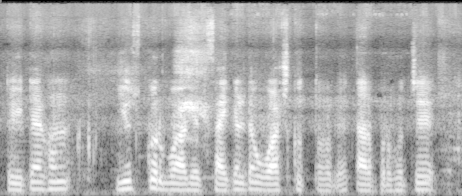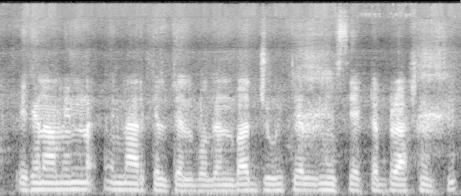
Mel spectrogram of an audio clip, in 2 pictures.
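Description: A man's voice: medium pitch, flat delivery, fast, a little hiss or hum, rough recording. A man vlogging outdoors in a backyard by a pond, chatting casually and a bit tired from washing his bicycle. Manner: rambling, chatty, addresses viewers directly; speaking quietly so neighbours won't hear. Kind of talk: casual vlog chat.

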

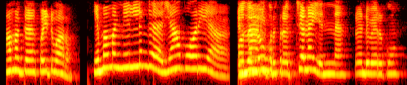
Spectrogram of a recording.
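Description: A woman voices a whole cartoon family in a squabble. Her voice sits extremely high and shrill, and she fires off scolding lines at a quick clip. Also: lively intonation, heavy background noise. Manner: quarrelsome, scolding, rapid back-and-forth. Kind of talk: cartoon voice acting of a family quarrel.

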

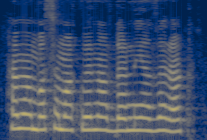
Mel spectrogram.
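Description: A woman teacher with a somewhat high voice talks children through a math lesson. She explains one step at a time, patient and methodical, often asking a question and then answering it herself. It sounds like a voice-over for a screen lesson. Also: little pitch movement, a little fast.

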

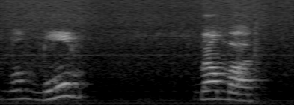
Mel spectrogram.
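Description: A teenage girl giving casual, excitable gameplay commentary as a YouTuber, with loud outbursts and jokes. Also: high voice, normal speed, heavy background noise. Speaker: gaming YouTuber.

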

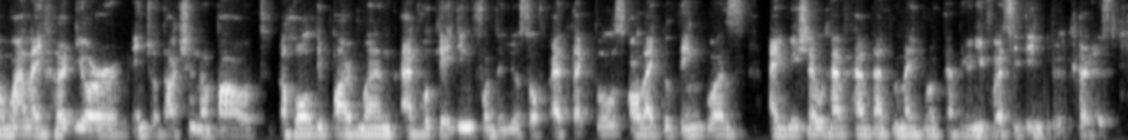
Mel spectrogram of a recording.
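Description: Bright-voiced man leading a webinar. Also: medium pitch, moderate pace, poor audio. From Romania. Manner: friendly, relaxed presenter with frequent "uh" fillers. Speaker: edtech trainer. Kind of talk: online training webinar. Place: home office, video call.

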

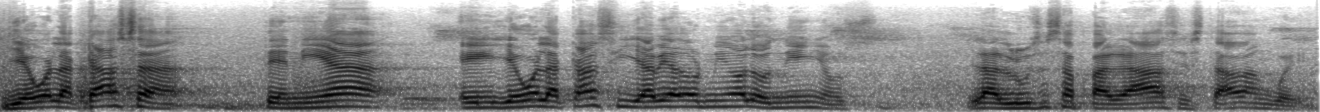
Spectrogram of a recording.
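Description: A man's voice: sits high, brisk, darkish tone, long reverb tail, slight background noise. A man hosting a podcast, telling a personal story in slangy, casual speech. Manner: slangy, drops "güey" constantly, acts out voices. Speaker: podcast host.

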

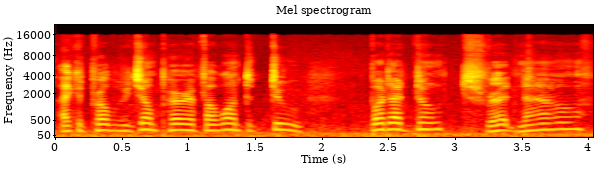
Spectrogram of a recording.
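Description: A man giving live gameplay commentary, excitable and laughing often, getting loud when excited. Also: high voice, normal speed, a little hiss or hum. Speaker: gaming YouTuber.

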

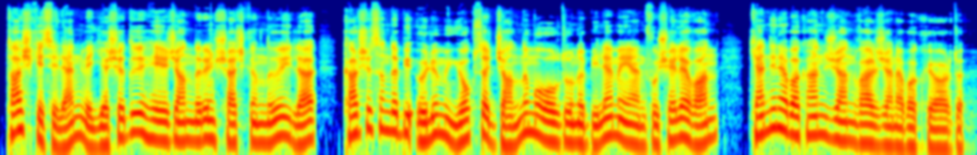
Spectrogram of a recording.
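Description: A man's voice: mid-range voice, dry recording. Man narrating an audiobook, dry sound. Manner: steady, measured reading.

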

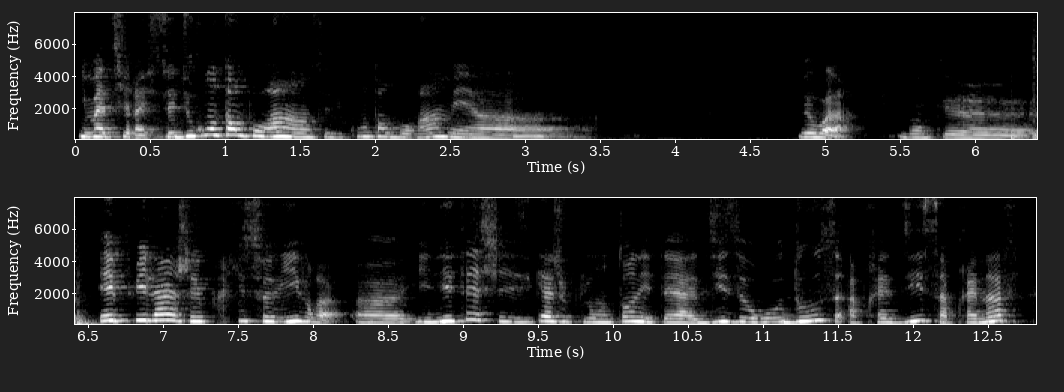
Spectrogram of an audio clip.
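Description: A woman's voice: fairly high pitch, unhurried, dark tone. A young woman chatting casually through a book haul vlog, rambling with plenty of hesitations. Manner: chatty, rambling, many filler "euh"s. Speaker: booktuber.

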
